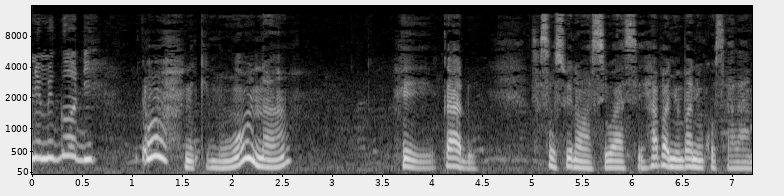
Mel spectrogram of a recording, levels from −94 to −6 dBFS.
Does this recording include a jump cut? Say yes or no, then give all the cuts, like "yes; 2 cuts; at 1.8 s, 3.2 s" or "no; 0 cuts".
no; 0 cuts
